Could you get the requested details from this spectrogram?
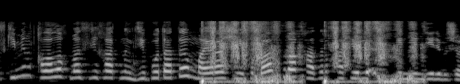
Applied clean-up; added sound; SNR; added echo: classical method Wiener filter.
